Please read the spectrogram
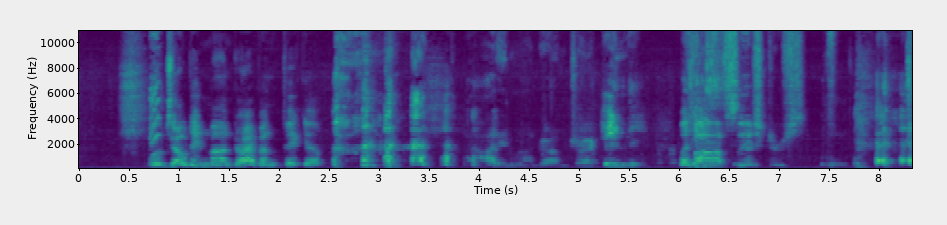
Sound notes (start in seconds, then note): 2.5 laughs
